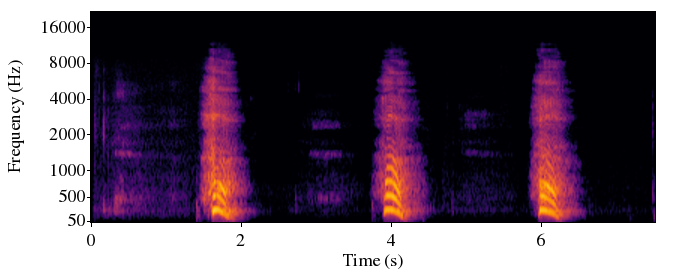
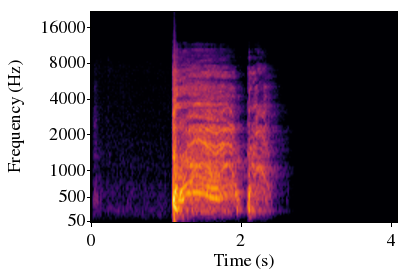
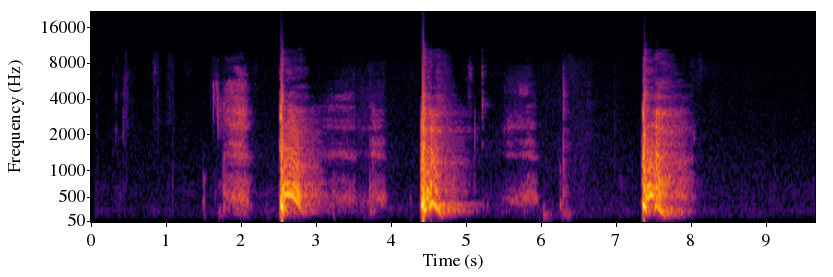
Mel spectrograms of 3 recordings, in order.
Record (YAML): exhalation_length: 7.5 s
exhalation_amplitude: 28672
exhalation_signal_mean_std_ratio: 0.28
cough_length: 4.1 s
cough_amplitude: 32768
cough_signal_mean_std_ratio: 0.32
three_cough_length: 9.7 s
three_cough_amplitude: 32768
three_cough_signal_mean_std_ratio: 0.26
survey_phase: beta (2021-08-13 to 2022-03-07)
age: 65+
gender: Male
wearing_mask: 'No'
symptom_none: true
smoker_status: Ex-smoker
respiratory_condition_asthma: false
respiratory_condition_other: false
recruitment_source: REACT
submission_delay: 1 day
covid_test_result: Negative
covid_test_method: RT-qPCR
influenza_a_test_result: Negative
influenza_b_test_result: Negative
